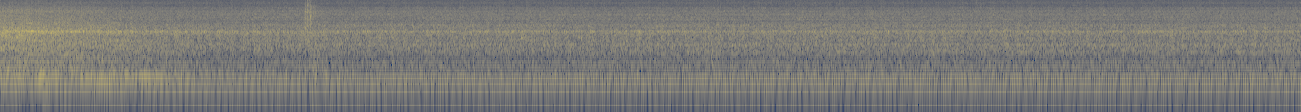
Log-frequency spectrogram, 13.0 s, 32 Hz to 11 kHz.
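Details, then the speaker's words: Porsche 928 V8 fully warmed up after CIS mixture retune to fix 1500-1800 rpm high idle: smooth, even idle around 800 rpm, steady low hum, no misses or hunting; normal idle. "right I think we're pretty much there that's the car completely warmed up um I've set the mixture as best I can at tick over taking over 800 RPM"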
